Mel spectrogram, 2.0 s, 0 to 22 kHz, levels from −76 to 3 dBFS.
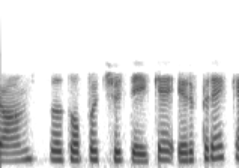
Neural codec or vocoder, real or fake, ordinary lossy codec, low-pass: none; real; MP3, 32 kbps; 5.4 kHz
